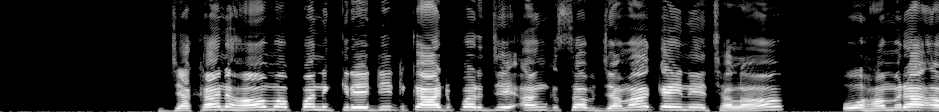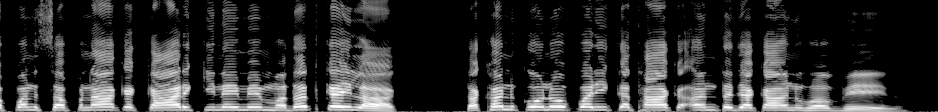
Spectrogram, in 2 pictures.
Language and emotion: Maithili, happy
